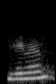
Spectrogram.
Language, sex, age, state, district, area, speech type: Hindi, female, 18-30, Madhya Pradesh, Harda, urban, conversation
